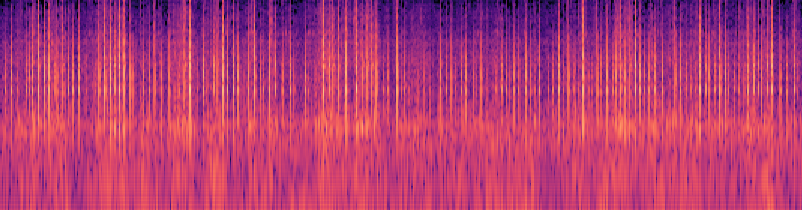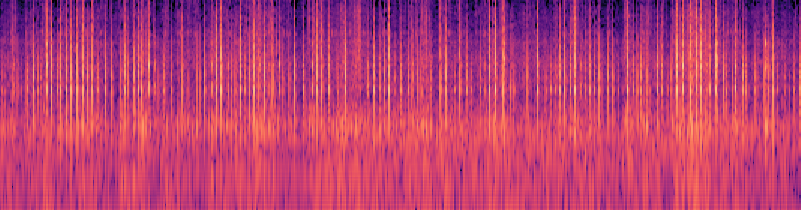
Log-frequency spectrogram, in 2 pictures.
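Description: A bicycle rattles and clatters over bumpy grass.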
